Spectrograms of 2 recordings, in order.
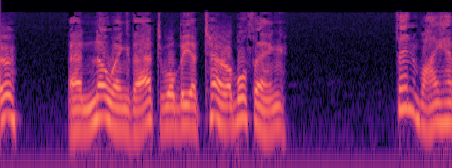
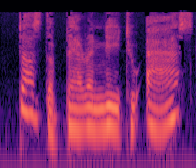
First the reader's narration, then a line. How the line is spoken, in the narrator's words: Piter whispered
